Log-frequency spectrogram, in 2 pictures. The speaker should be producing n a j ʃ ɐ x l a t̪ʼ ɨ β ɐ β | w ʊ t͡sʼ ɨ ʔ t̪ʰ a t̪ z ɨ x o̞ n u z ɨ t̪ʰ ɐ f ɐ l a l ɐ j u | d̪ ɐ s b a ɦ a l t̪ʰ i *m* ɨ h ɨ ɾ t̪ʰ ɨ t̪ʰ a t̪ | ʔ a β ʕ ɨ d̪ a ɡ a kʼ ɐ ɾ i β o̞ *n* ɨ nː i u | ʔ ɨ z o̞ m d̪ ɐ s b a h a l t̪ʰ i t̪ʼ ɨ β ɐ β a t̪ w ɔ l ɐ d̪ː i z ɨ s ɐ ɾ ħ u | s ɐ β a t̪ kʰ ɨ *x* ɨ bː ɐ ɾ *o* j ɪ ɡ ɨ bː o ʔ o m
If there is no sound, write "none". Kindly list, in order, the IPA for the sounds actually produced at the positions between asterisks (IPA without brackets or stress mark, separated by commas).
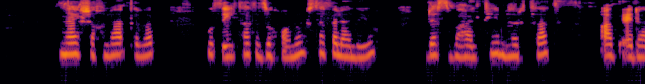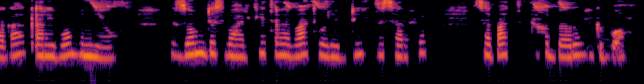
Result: m, m, x, u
